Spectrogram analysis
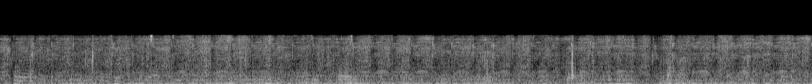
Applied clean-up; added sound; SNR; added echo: neural separator model SepFormer WHAMR!.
